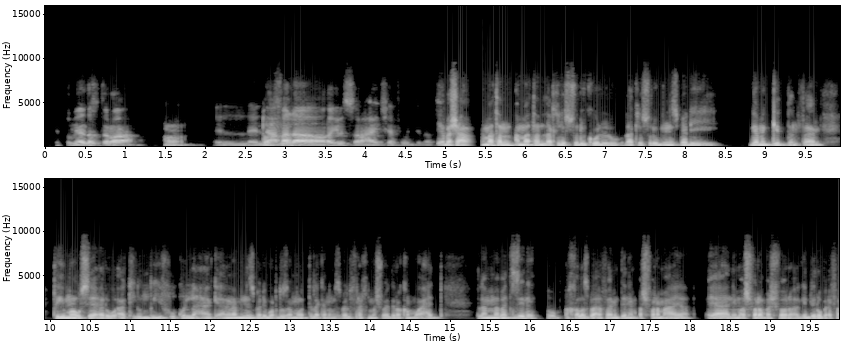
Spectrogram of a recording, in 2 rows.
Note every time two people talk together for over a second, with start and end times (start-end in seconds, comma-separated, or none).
none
